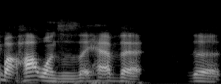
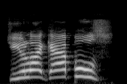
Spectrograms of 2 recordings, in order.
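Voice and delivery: high, loud shout through glass; imitated window shout; 12 semitones higher, 10 dB louder than usual. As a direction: yell it like you're banging on the window. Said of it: "He literally bangs on the window".

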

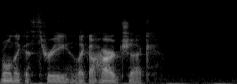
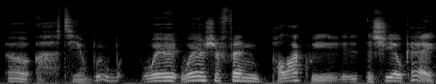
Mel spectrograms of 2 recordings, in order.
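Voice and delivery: high, halting, worried voice; worried NPC; 7 semitones higher than usual. Acted. Vitric frets to the players, high and stammering. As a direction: stammer out concern for her friend.

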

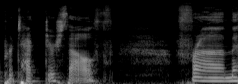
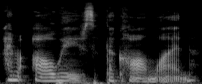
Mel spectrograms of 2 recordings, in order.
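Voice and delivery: ordinary delivery, nothing marked

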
